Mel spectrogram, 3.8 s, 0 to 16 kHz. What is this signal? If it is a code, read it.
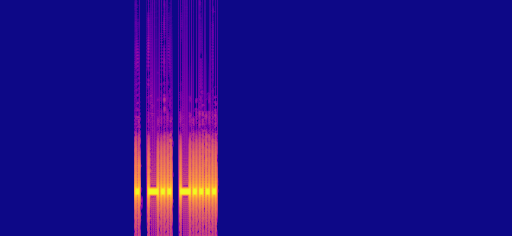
Morse code, heard as a keyed tone, about 50 wpm, 700 Hz. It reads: ED6
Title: Callsign Prefixes for Top 50 DXCC - 50wpm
